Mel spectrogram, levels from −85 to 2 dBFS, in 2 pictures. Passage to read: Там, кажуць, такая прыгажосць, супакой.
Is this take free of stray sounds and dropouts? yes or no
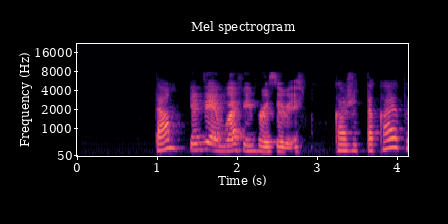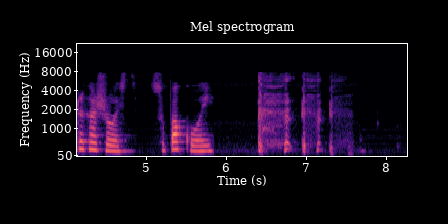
no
